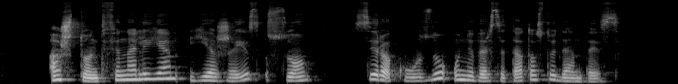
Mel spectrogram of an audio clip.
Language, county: Lithuanian, Panevėžys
